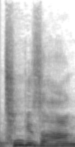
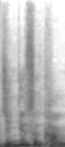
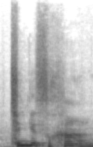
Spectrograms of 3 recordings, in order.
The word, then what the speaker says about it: 칭기스한: 제가 징기스칸 그러지 않고 칭기스한 그러는데 이거는 몽골에 가서 배운 말입니다. 몽골 사람들은 징기스칸 그러면 몰라요. 칭기스한 KHA는 이걸 이렇게 표기하지만 읽을 때는 K가 묵음입니다. 묵음이래요. 소리 나지 않습니다. 그래서 한 이렇게 해요. 한 이렇게 내요. 한이라는 발음을 강하게 내죠. 칭기스한 이렇게 내는 거죠.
